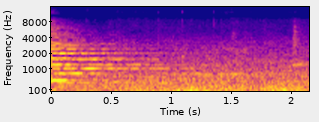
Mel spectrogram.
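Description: A vehicle horn sounds once, a steady tone that fades out within about a second, over a background of outdoor noise.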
